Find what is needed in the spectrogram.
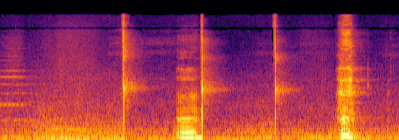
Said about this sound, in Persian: اون بشکن دخترونه است، بشکن مردونه بزن.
